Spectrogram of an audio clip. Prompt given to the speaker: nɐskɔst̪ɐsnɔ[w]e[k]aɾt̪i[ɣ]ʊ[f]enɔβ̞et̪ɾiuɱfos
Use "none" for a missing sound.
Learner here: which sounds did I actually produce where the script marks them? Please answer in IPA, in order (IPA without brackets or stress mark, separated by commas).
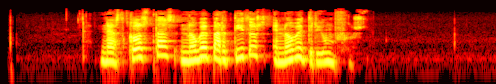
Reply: β, p, ð, s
